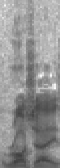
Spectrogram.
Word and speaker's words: Roget's: We gave him a Roget's, I got the pronunciation right this time, thesaurus last time, but we've run out of those.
